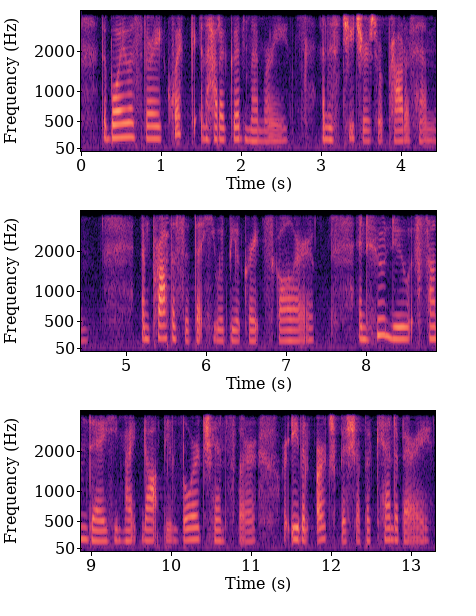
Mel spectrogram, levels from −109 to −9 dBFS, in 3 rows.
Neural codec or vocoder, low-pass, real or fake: none; 3.6 kHz; real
